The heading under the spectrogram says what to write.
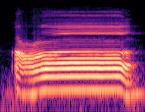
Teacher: আইন খারা জবর আ, গলার মধ্যে চাপ দিয়ে পড়বেন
